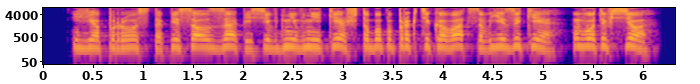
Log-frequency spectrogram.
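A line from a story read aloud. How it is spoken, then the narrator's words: Growled. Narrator (Russian): прорычал Диего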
